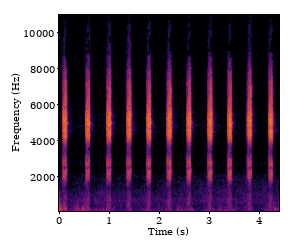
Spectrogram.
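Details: A male Mediterranean (grey) cicada, Cicada orni, in September on a pine trunk near Sueca, Spain, sings below full power while alert to the observer, repeating short, harsh buzzy pulses about every 0.4 seconds in a steady rhythm.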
